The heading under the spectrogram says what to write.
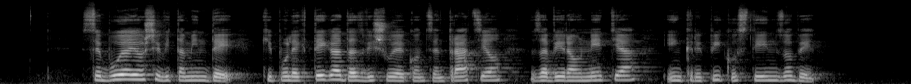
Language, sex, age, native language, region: Slovenian, female, 18-29, Slovenian, Central Slovenia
